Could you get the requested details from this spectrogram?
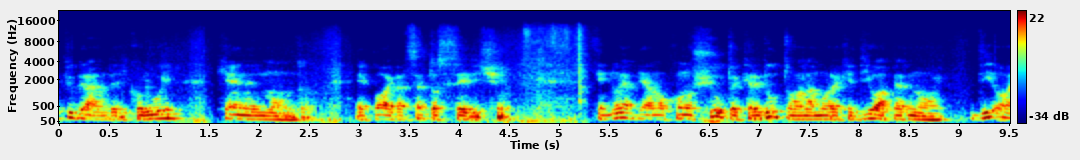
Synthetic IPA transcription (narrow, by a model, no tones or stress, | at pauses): pjuɡːɾand̪ed̪ikʰoluːjkʰeɛnːelmond̪o̰epːɔjversɛt̪ːoaseːd̪it͡ʃḭ | enːoːjabːjaːmokonoʃːuːt̪oekːɾed̪uːt̪onelːamoːɾek̟ed̪ːiːoapːernoːj | d̪iːo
